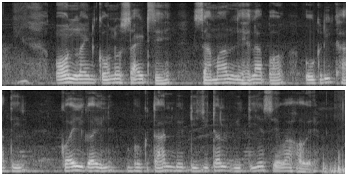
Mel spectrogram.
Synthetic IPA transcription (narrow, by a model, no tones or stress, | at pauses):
ɔnlainkonosa̰iʈsẽ | samanleɦlapəɾ | okɾikʰat̪iɾ | kəɪlɡəɪlbʱukt̪anbʱiɖid͡ʒiʈəlbit̪ijesḛβaɦɔ̰bḛ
